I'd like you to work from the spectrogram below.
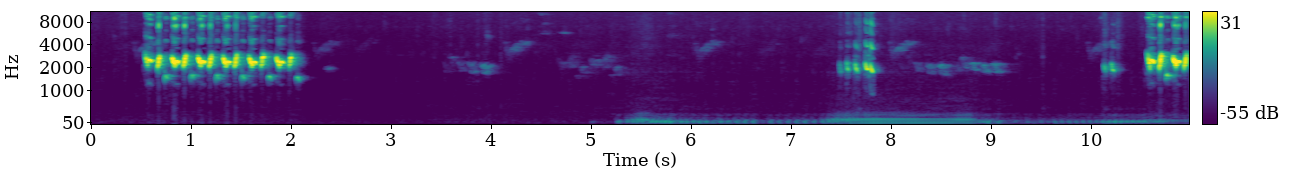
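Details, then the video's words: Yellow-vented bulbul of the garuda type in lively gacor singing form: a fast burst of bright, bubbly chattering notes repeated rapidly, then a pause with low rumbling noise, and the chattering starts again at the end. "SEMUA TRUCUKAN PASTI IKUT BUNYI DENGAR SUARA TRUCUKAN GARUDA GACOR INI"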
